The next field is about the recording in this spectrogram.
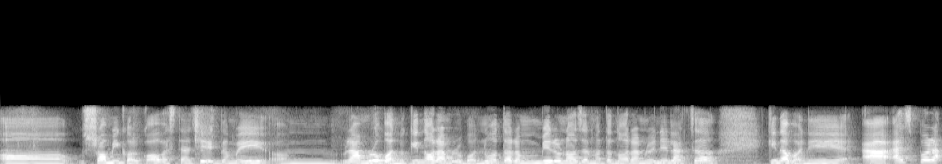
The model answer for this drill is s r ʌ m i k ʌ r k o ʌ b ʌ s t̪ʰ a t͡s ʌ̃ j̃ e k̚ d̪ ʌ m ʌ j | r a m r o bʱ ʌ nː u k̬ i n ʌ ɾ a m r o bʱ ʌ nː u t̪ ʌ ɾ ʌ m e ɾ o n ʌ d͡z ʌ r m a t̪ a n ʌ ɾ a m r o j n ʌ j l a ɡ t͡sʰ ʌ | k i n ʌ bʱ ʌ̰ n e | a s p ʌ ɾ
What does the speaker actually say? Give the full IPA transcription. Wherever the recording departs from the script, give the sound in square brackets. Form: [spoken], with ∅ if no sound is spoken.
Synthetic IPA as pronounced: s r ʌ m i k ʌ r k o ʌ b ʌ s t̪ʰ a t͡s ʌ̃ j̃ e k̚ d̪ ʌ m ʌ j | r a m r o bʱ ʌ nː u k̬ i n ʌ ɾ a m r o bʱ ʌ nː u t̪ ʌ ɾ ʌ m e ɾ o n ʌ d͡z ʌ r m a t̪ [ʌ] n ʌ ɾ a m r o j n ʌ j l a ɡ t͡sʰ ʌ | k i n ʌ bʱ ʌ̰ n e | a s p ʌ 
